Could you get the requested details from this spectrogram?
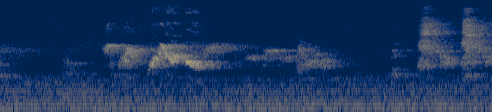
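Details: A caged wild-caught bird, three months in captivity, with one white claw, sings against a rival; a softer warbled phrase, then a harsher burst at the end.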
